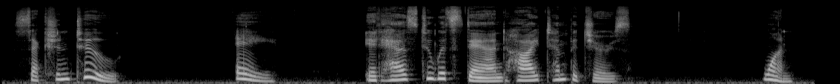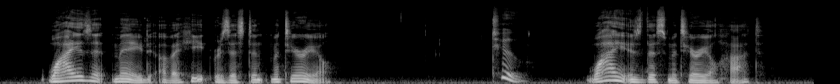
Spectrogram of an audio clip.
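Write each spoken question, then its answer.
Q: It has to withstand high temperatures.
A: 1: Why is it made of a heat-resistant material?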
